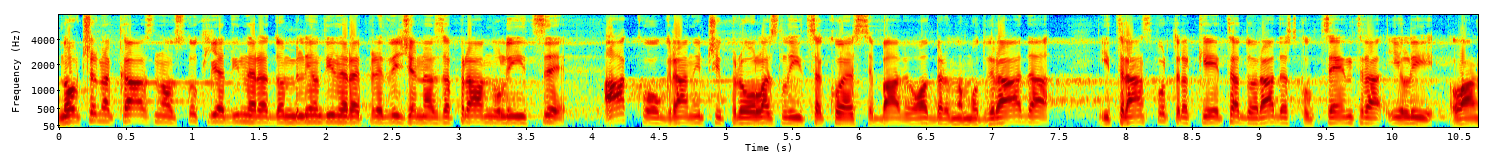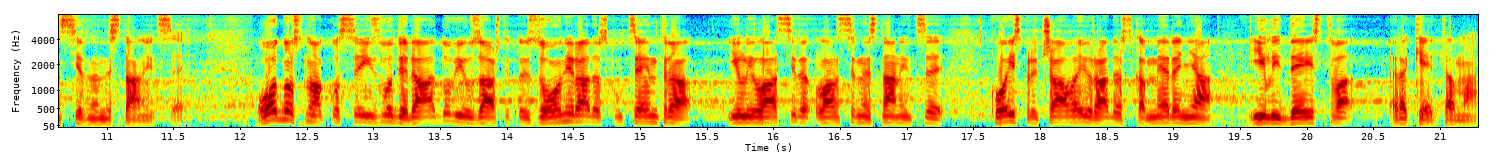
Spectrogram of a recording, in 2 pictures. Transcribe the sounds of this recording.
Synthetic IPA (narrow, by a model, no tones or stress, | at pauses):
no̞ʋt͡ʃaɾnakaznaod̪st̪o̞ːxiʎad̪d̪inaɾad̪o̞miliond̪inaɾajepɾe̞d̪ʋid͡ʑenazapɾaːʋnoliːt̪se̞ | ako̞ːɡɾanit͡ʃipɾo̞ːlˠazliːt̪sakojase̞baʋeo̞d̪̚bɾano̞mod̪ɡɾaːd̪ait̪ɾanspo̞ɾt̪ɾakeːt̪ad̪o̞ɾaːd̪aɾskoɡ̚t̪se̞nt̪ɾaʔililˠansiːɾnest̪anḭt̪sḛ | o̞d̪no̞snoako̞se̞izʋo̞d̪iɾaːd̪o̞ʋiuzaːʃt̪it̪o̞jzo̞ːniɾaːd̪aɾskoɡ̚t̪se̞nt̪ɾa | ililalˠansiːɾane̞st̪anit̪se̞ | ko̞jispɾet͡ʃaːʋajuɾaːd̪aɾskameɾeɲa | ilid̪e̞ːjst̪ʋaɾakeːt̪ama̰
